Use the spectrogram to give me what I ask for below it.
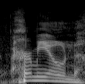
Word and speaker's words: Hermione: who are my age i had no idea how to pronounce hermione granger i was just mispronouncing it for seven years before i heard it in audio form and i was like oh hermione was uh how i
